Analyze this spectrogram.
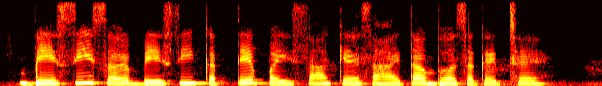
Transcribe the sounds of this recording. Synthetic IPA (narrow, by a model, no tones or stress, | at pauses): beːsisəɾbeːsikət̪ːepəɪsakesəɦaːjt̪abʱəsəkət̪̚t͡ʃʰɛː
